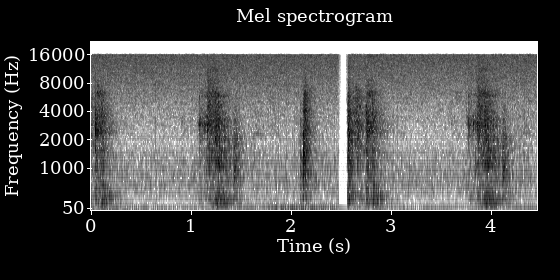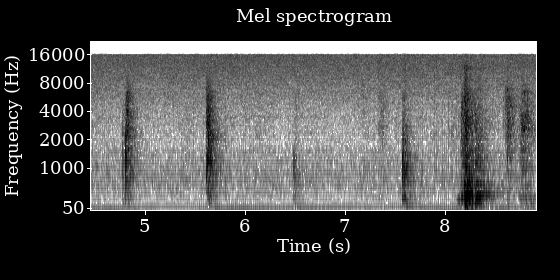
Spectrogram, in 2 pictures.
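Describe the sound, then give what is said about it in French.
A woman opens bedroom doors one after another along a dark corridor: a string of sharp latch clicks and wooden knocks at irregular intervals over a low steady hum, with no voices. “Ouvre les portes du couloir.”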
